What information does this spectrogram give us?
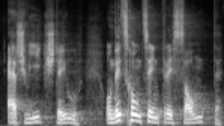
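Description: A male preacher with a Zurich Swiss German accent speaks at a medium pitch, with long hall reverb around his voice. His delivery is conversational yet emphatic, in the style of a sermon that retells scripture. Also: measured pace, creaky, darkish tone. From Zurich, Switzerland.

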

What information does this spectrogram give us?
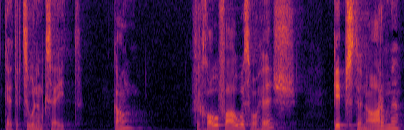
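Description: A man with a Swiss German accent delivers a sermon as a storyteller, rising to loud emphasis and then dropping to quiet asides. His voice sits at an ordinary middle pitch. The sound carries a long reverb, as if from a church hall. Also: sing-song, a little slow. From Switzerland. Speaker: preacher.

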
